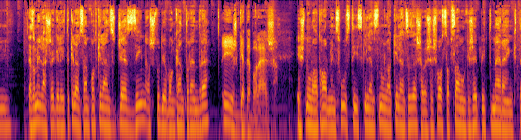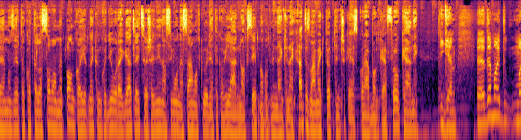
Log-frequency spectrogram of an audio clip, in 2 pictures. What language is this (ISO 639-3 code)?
hun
